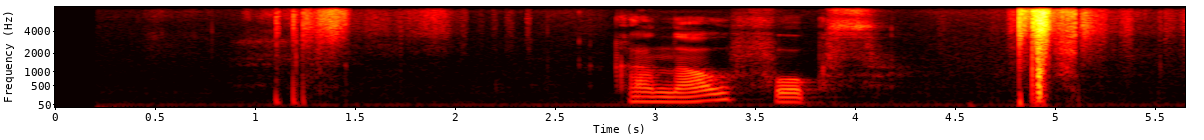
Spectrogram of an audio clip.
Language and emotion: Russian, neutral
